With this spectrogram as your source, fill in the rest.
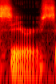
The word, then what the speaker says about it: Cyrus: to see you again My name is Cyrus, it’s spelled like “Cyrus,” pronounced like “See Rooster,” just take out the “ter” Thank you very much for watching and have a wonderful day!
